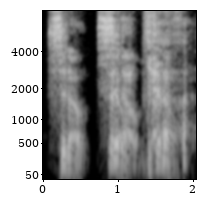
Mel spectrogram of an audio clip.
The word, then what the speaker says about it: Sydow: Sydow? Sydow. You got to get mad on the front end, not the back end.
